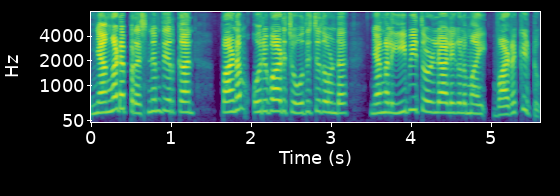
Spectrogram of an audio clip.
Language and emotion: Malayalam, angry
